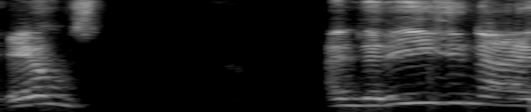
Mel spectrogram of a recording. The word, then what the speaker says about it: Helles: I thought it was always Helles. That's my lazy, nondescript pronunciation. Bruce, is it Hells or Helles? Hells.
